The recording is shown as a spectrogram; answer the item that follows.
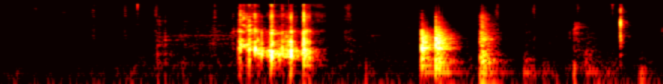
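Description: Salt shaken from a container onto raw meat on a baking tray of potatoes: two short scratchy bursts, about one and a half and three seconds in, with a small click near the end.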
